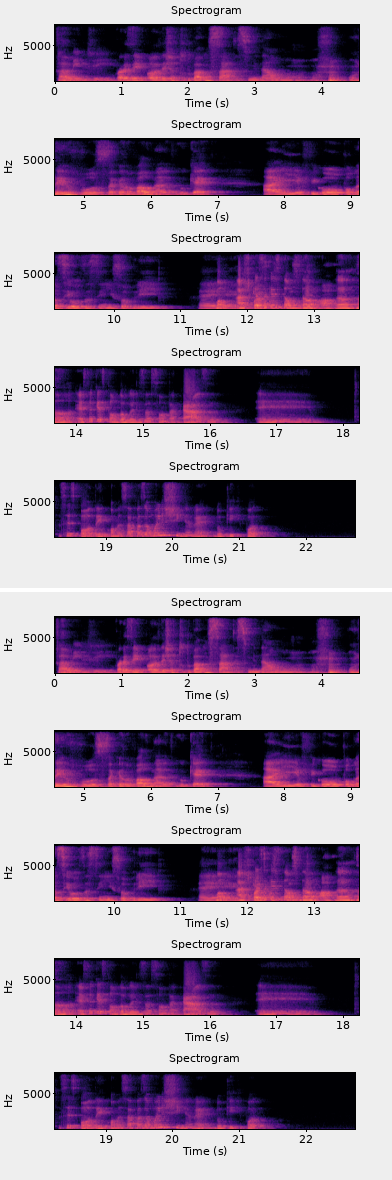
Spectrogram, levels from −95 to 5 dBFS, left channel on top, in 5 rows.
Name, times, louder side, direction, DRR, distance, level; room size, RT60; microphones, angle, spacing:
voice 1, 0.0-0.9 11.5-16.1 16.7-17.7 18.3-21.3, left 1 dB, 15° left, 1 dB, 1.2 m, -33 dB
voice 2, 0.9-6.8 7.7-10.7 11.3-12.7 13.1-13.3, equal, 60° right, 1 dB, 2.1 m, -31 dB
7.8 x 7.1 x 4.0 m, 0.77 s
head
